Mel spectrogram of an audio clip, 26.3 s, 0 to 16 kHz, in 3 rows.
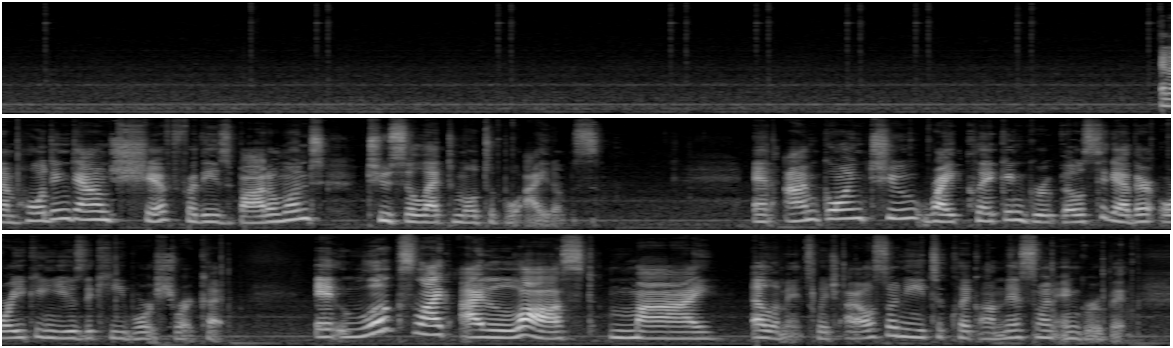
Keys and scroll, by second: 25.8 ctrl+g.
